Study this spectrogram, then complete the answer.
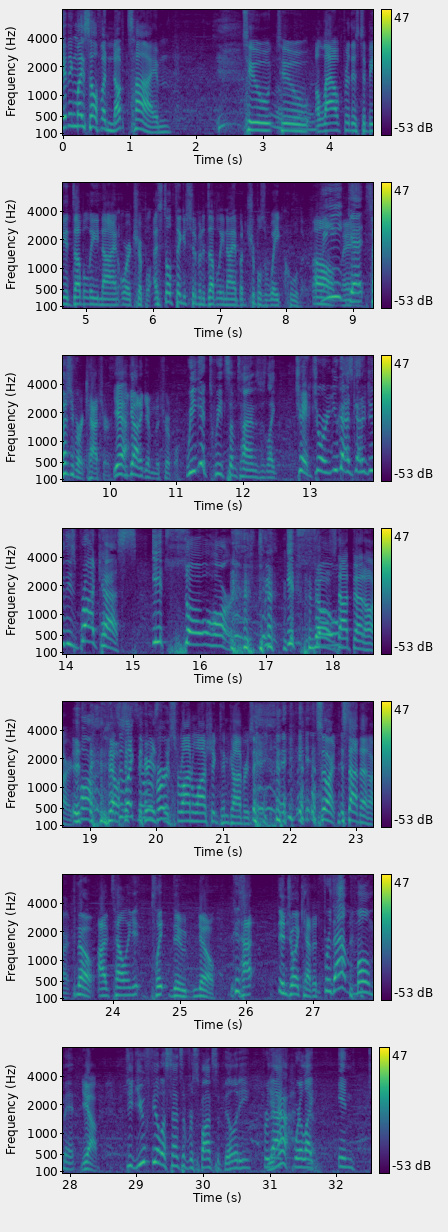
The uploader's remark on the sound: Bar-B-Box Shenanigans LIVE from Baltimore. Ask to hear from the members of the crowd who hate the new rules.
